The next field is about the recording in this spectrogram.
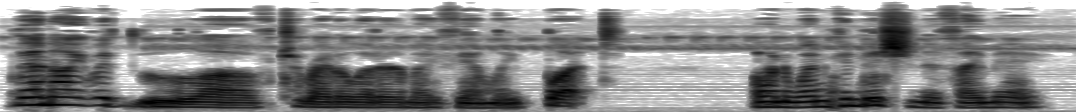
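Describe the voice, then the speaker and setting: A woman playing a shy, polite, devoted young maid in an ASMR roleplay, speaking gently and formally. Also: on the low side, big pitch swings, moderate pace, creaky, no echo, exaggerated voice, poor audio. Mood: gently firm, grateful.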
